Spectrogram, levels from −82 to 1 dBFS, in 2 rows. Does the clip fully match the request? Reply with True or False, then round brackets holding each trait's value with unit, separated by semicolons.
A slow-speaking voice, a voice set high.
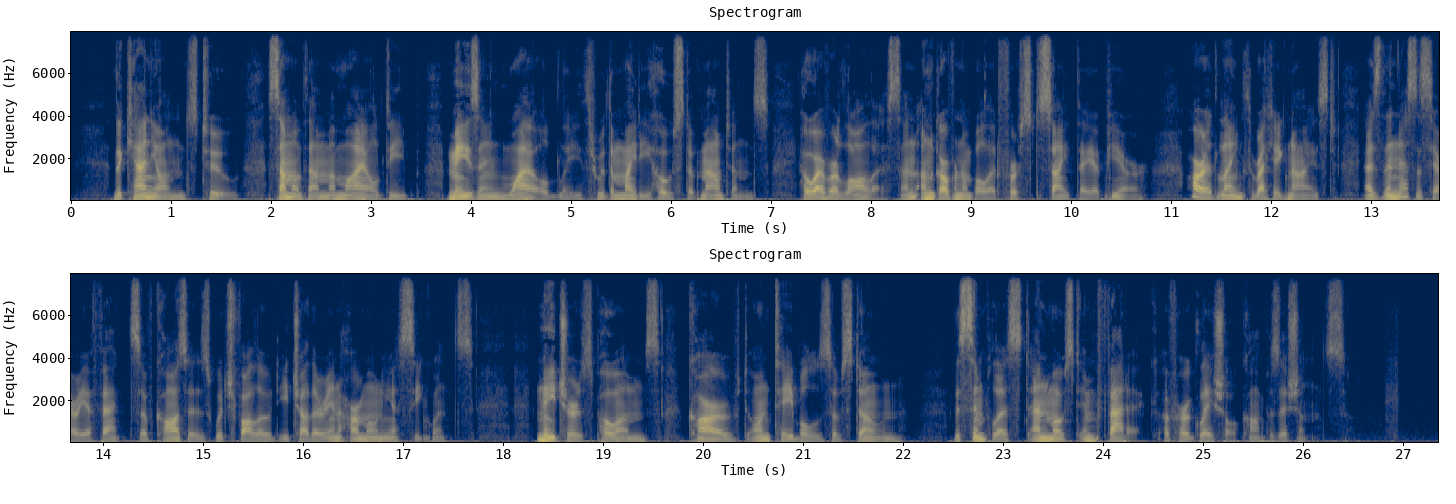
False (125 wpm; 105 Hz)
